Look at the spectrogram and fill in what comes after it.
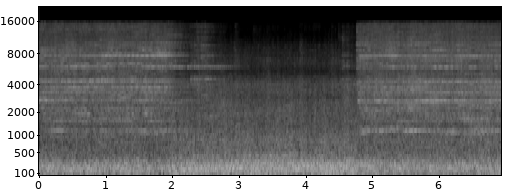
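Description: Freight cars of a slow-moving freight train rolling past with a steady low rumble, while the steel wheels give off thin high squeals. The squeal fades about two seconds in and comes back about five seconds in.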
